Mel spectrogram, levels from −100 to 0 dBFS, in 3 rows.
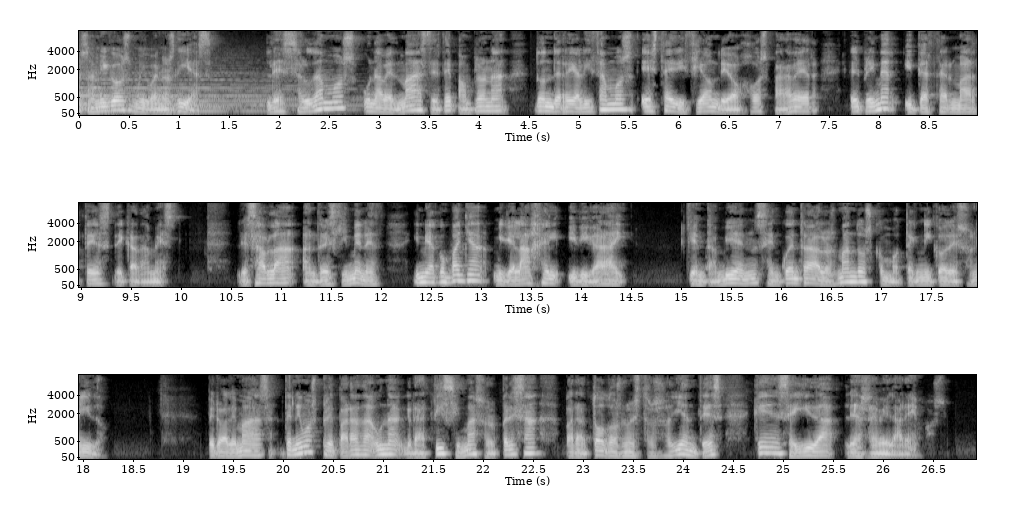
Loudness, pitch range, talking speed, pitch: -22 LUFS, 80-120 Hz, 140 wpm, 100 Hz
